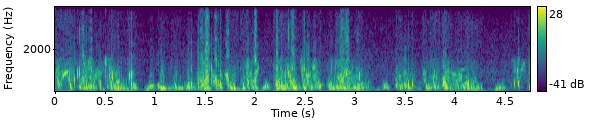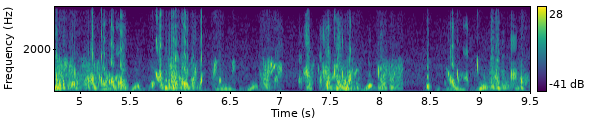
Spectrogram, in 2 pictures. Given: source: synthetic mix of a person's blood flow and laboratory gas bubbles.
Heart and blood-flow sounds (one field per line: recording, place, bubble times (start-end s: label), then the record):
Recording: Doppler ultrasound of blood flow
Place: precordium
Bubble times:
0.00-0.86 s: bubbles
1.00-2.06 s: bubbles
2.17-3.17 s: bubbles
3.39-4.28 s: bubbles
4.55-5.50 s: bubbles
5.67-6.25 s: bubbles
6.30-6.43 s: bubbles
6.51-6.56 s: bubbles
6.79-7.04 s: bubbles
7.17-7.82 s: bubbles
7.95-8.23 s: bubbles
8.43-8.52 s: bubbles
8.63-8.89 s: bubbles
8.93-9.51 s: bubbles
From the record:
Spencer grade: 4 (maximum detectable bubble signal sounding continuously throughout systole and diastole of every cardiac period, and overriding the amplitude of the normal cardiac signals)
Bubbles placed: only in the low amplitude regions of the cardiac cycle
